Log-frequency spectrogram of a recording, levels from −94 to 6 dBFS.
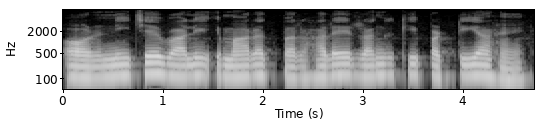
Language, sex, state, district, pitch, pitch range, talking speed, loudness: Hindi, male, Chhattisgarh, Korba, 115 Hz, 110-125 Hz, 125 wpm, -18 LUFS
